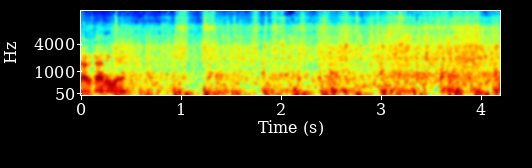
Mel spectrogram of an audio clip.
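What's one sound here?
A shark splashes through the water.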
